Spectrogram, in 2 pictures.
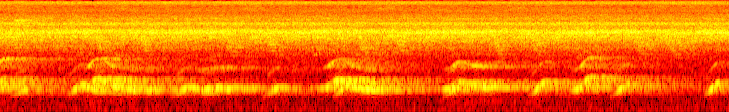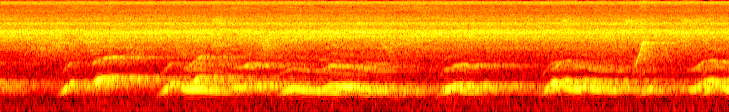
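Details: Gibbons calling in the wild give a long, rhythmic series of upward-sliding whoops from several animals, overlapping and repeated roughly twice a second. A persistent high insect whine runs underneath.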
